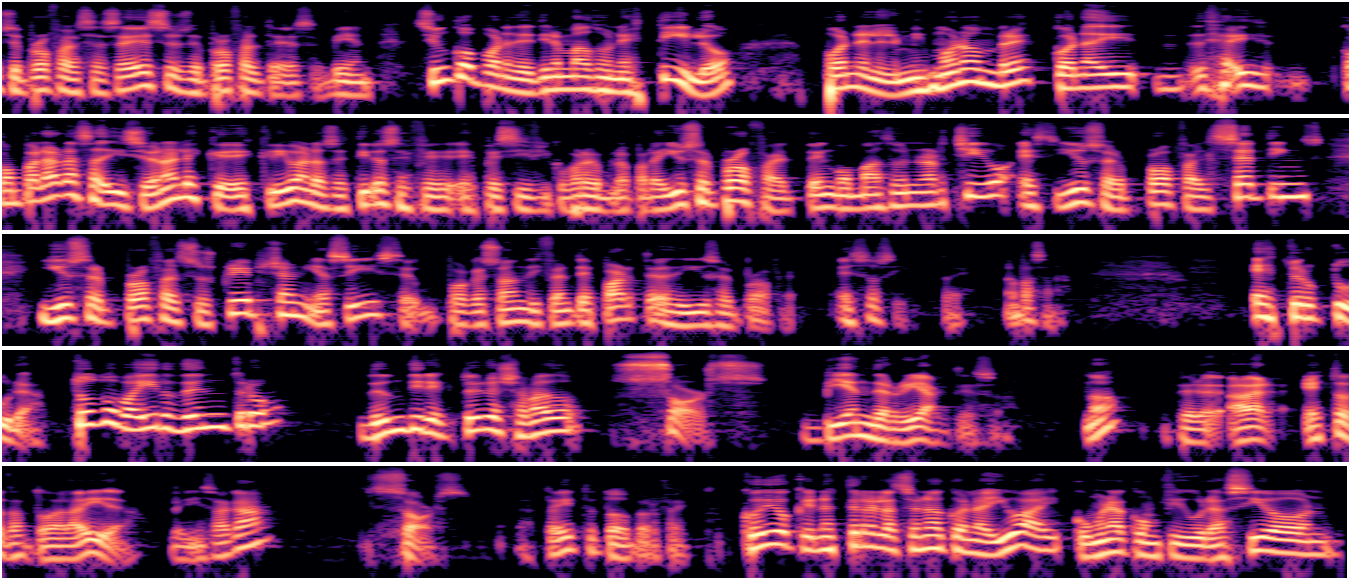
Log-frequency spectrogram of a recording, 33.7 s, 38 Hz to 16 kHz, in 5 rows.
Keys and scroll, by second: 18.9 scroll, 22.7 scroll, 24.1 scroll, 26.4 alt+Tab, 27.3 shift+;, 28.4-29.4 typing.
